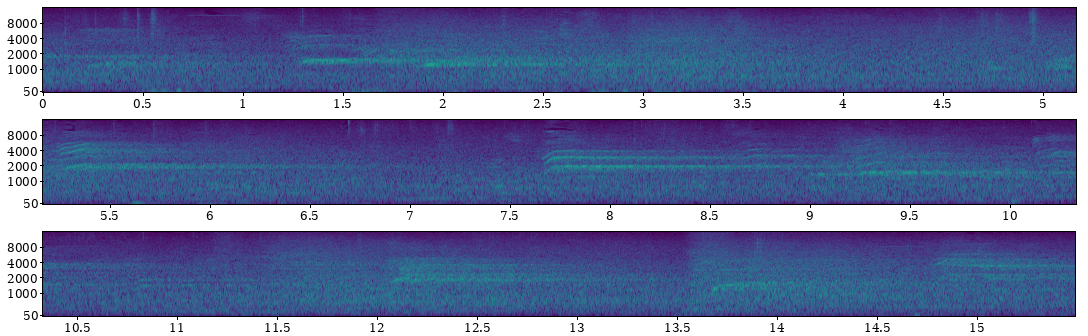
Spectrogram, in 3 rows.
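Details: Belugas Gray, Nana and Mirai during a training session at Port of Nagoya Public Aquarium, 10 February 2024: repeated short squeaky whistles and chirps, some sliding upward, come in bursts every couple of seconds, with people talking in the background.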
